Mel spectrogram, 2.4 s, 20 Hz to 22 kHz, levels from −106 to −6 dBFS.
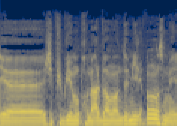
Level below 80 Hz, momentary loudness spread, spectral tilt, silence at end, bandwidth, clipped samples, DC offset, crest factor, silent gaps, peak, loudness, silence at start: -52 dBFS; 3 LU; -7.5 dB/octave; 0 s; 12 kHz; under 0.1%; under 0.1%; 14 dB; none; -6 dBFS; -21 LUFS; 0 s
